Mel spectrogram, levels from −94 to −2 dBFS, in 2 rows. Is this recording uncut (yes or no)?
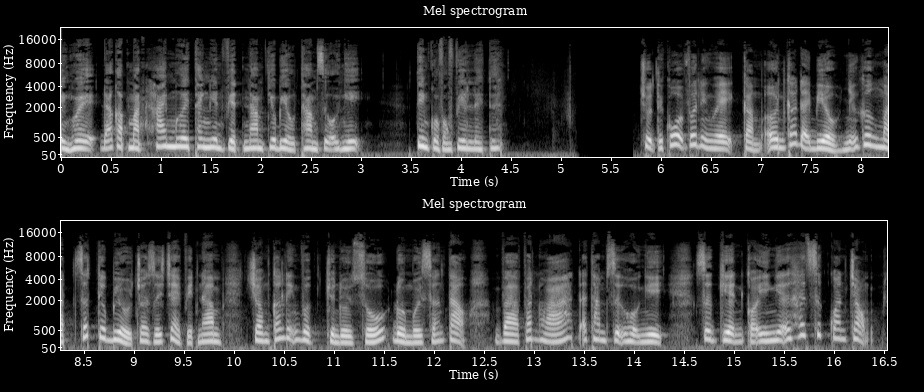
yes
